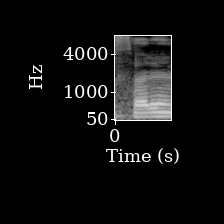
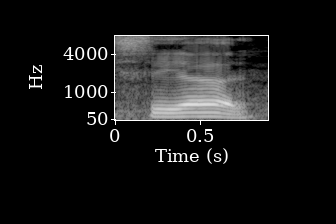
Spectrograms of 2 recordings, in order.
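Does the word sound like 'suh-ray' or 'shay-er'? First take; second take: suh-ray; shay-er. First: The word is said as 'sa-re'. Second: The word is said as 'she-yar'. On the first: The speaker calls it wrong. "सरे नहीं" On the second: The speaker calls it right.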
